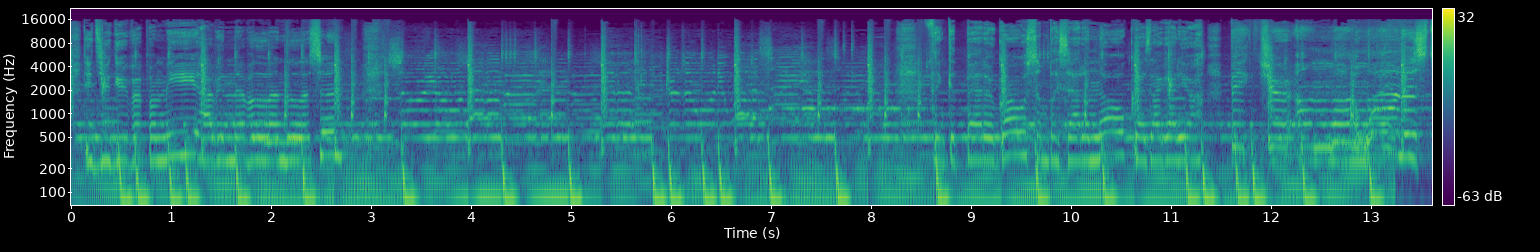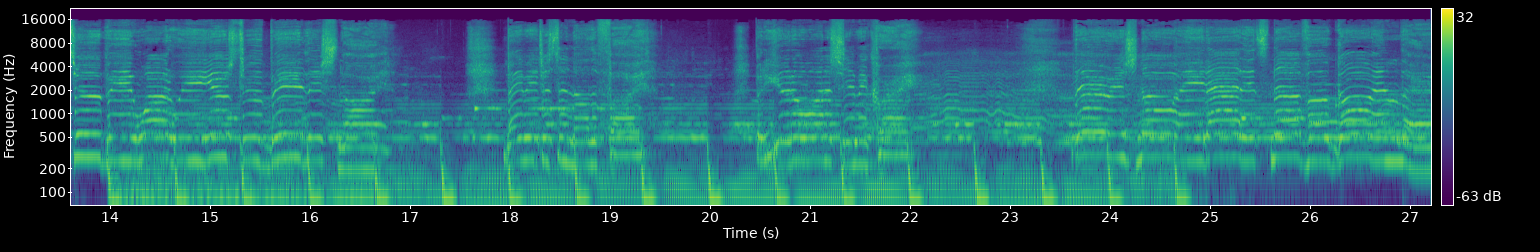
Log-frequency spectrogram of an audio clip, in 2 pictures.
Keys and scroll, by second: 0.3-2.4 typing, 3.5-5.2 typing.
